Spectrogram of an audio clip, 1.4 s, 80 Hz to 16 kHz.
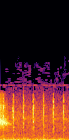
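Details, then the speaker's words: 1949 Hamilton Watch Co. film: an accurate mechanical watch ticking five times each second. Crisp, even ticks over a faint hiss, a steady beat with no skips. Normal watch ticking. "an accurate watch ticks five times each second like the engines of airplane and motor car like the generator like the human heart"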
